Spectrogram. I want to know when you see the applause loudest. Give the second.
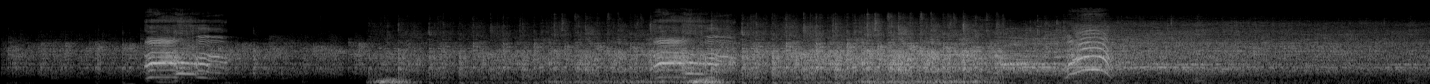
9 s.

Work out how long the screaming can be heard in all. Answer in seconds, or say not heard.
2 s.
